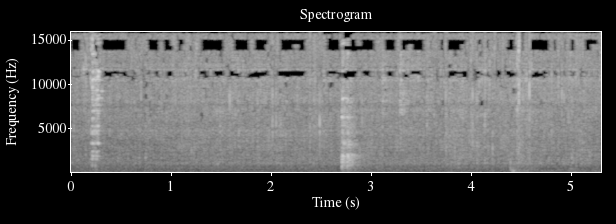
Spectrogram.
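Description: Chopped green beans and minced meat in tomato sauce sizzling steadily in a frying pan as a spatula stirs them, with three knocks of the spatula against the pan, the loudest near the middle.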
